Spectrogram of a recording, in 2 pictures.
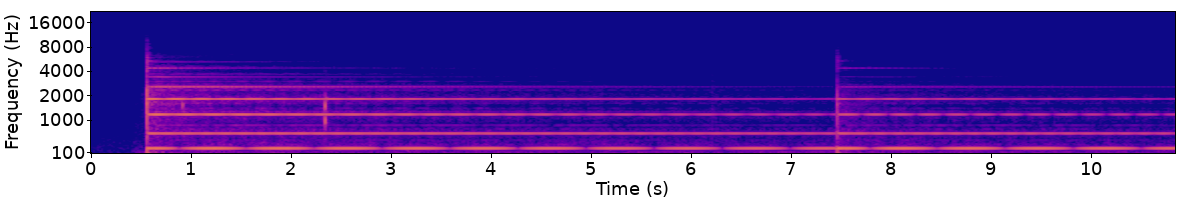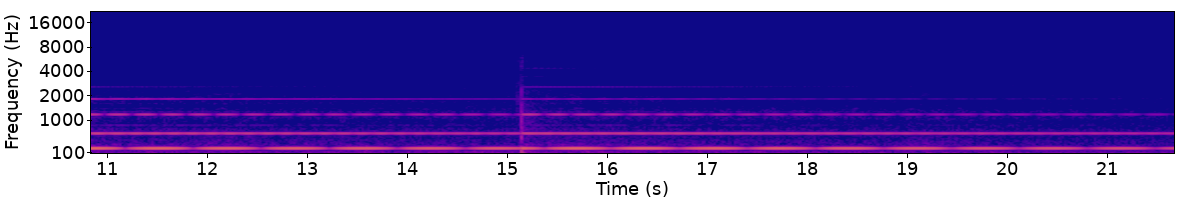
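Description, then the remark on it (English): A meditation bell is struck three times, about seven seconds apart, each strike blooming into a long, shimmering ring with a low, pulsing hum that slowly fades. No one speaks. “And as you hear the sound of the bell, trusting that, trusting all these parts that hold us together, and then coming back at the end of the bell.”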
